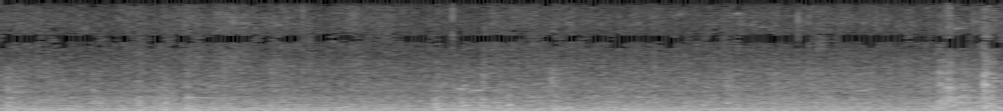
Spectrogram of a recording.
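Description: Narrow-gauge train running along the track, heard from a carriage: a steady low engine drone over the rumble of the wheels on the rails, with a couple of sharp clicks near the end.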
